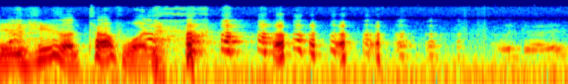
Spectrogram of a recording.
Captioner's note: laughter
